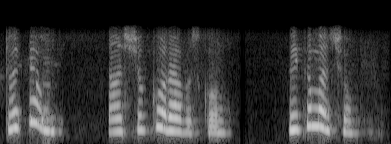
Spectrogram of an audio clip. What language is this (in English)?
Kashmiri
